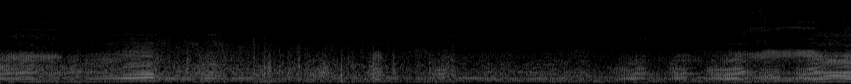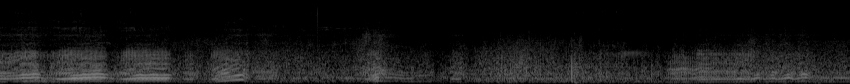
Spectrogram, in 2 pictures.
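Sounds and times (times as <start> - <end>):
motocross bike engine revving: 6.3 - 11.4, 13.8 - 17.0.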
